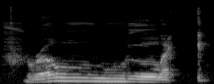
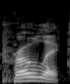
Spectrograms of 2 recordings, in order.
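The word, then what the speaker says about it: Prolicht: to work with this new light called the Prolect. Prolect. It's Prolict. It has to be.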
